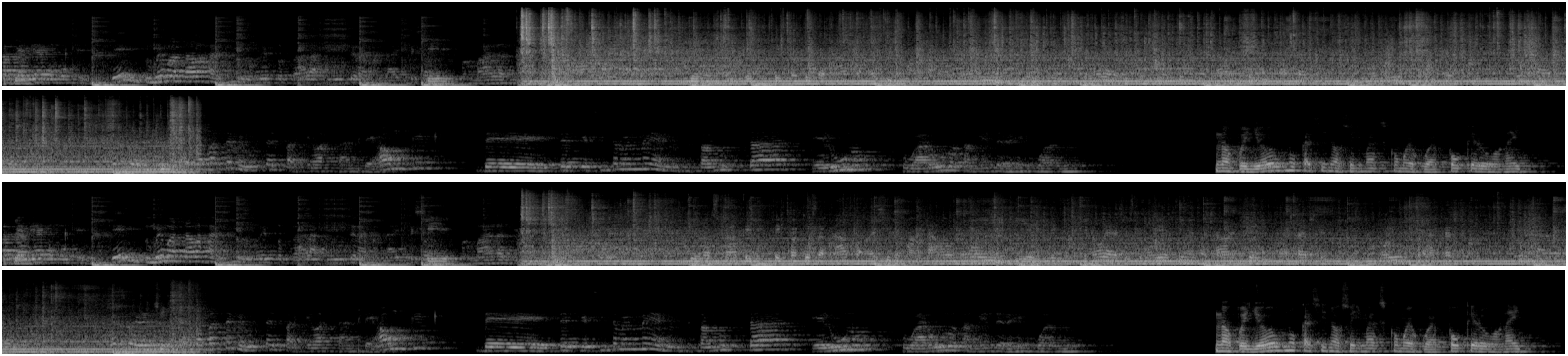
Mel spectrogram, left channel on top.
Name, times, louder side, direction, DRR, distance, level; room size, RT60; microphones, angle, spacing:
voice 1, 0.0-6.3 15.1-15.9 16.7-19.9 20.4-24.3 24.6-26.4, right 1 dB, 65° right, 2 dB, 4.8 m, -40 dB
sound 1, 0.7-1.2 1.5-1.6 1.9-2.5 3.0-4.5 4.8-4.9 5.2-5.8 6.2-7.8 8.1-8.2 8.5-9.1 9.5-11.1 11.4-11.5 11.8-12.3 12.8-14.4 14.7-14.8 15.1-15.6 16.1-17.1, left 1 dB, 5° right, 4.4 m, -36 dB
sound 2, 5.1-17.6, left 3 dB, 50° left, 0.9 m, -30 dB
voice 2, 6.8-14.7 17.2-17.6 27.8-30.8, right 2 dB, 90° right, 10 dB, 1.3 m, -35 dB
18.5 x 8.1 x 9.1 m, 0.96 s
head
